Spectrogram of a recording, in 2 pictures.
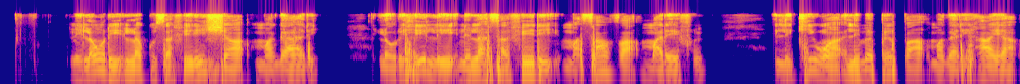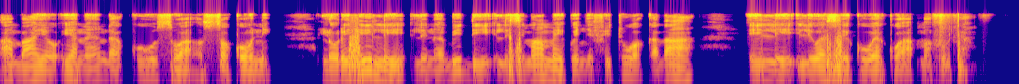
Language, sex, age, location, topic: Swahili, male, 25-35, Nakuru, finance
